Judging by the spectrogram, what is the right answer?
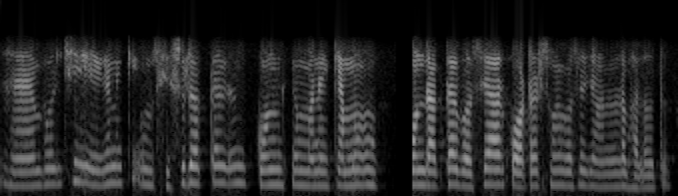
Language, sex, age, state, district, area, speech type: Bengali, female, 18-30, West Bengal, Cooch Behar, rural, conversation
